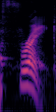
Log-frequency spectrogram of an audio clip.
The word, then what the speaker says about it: FranXX: way to pronounce it you're supposed to say darling in the Frank so I just want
